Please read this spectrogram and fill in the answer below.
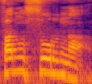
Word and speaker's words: فانصرنا: اور صاد بے سو۔ اب یہاں بھی لوگ سین پڑھتے، سیڑھی کی آواز نکالتے، فنصرنا فنصرنا، یہ غلط تلفظ ہے، صاد ہے، صاد را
